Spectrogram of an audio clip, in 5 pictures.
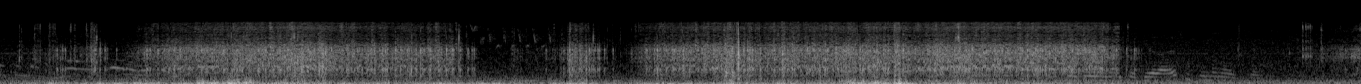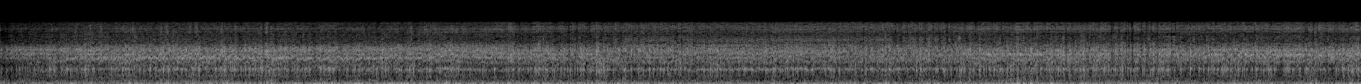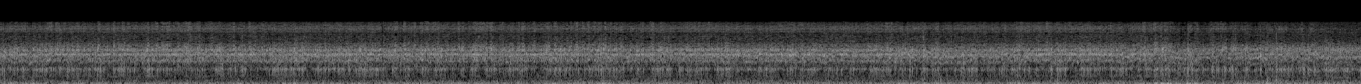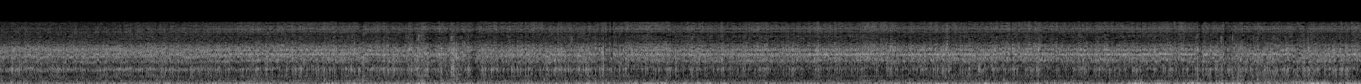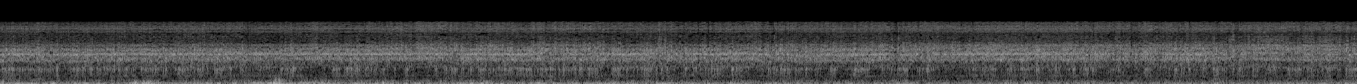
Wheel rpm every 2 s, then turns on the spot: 20, 60, 20, 50, 70, 40, 10, 60, 70, 90, 90, 90, 100, 100, 100, 100, 100, 100, 90, 90, 80, 90, 100, 100, 100, 100, 100, 100, 100, 100, 100, 100, 100, 110.
none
